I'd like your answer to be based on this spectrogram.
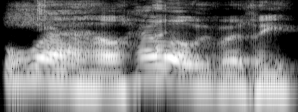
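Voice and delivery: yawning through the words. Reacting to a story about an interview, yawning while speaking. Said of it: "sorry, I was yawning".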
